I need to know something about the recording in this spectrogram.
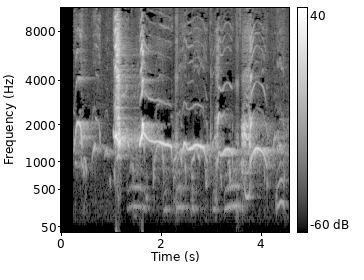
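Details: A litter of young Golden Retriever puppies just learning to howl: several high, thin, wavering howls overlap, sliding up and down and breaking into short yelps, drawn out across the clip.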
